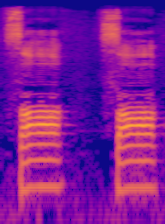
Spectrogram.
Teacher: نجد بأن صوت الصاد يتصعد إلى أعلى الفم لأن هذا هو الاستعلاء. الاستعلاء هو تصعد الصوت إلى الحنك الأعلى عند النطق بالحرف المستعلي.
